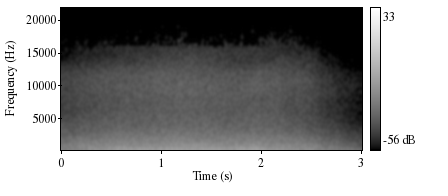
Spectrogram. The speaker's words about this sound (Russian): Чем ближе к морю, тем лучше слышно волны, хотя сегодня они небольшие.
